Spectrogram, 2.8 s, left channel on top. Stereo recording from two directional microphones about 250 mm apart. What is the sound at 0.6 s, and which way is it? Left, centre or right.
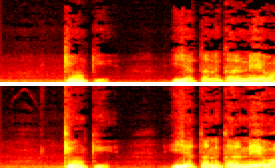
A woman's voice, right.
